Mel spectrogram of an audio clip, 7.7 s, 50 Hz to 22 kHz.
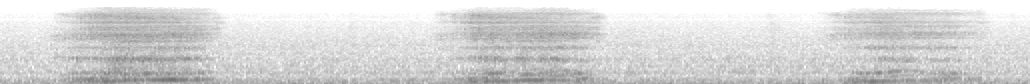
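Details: Snoring in deep sleep: three long, rattling breaths about every three seconds, roughly 21 a minute, each a low fluttering snore of a sleeping adult.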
